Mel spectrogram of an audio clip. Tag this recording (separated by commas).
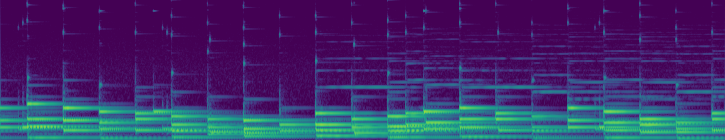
Music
